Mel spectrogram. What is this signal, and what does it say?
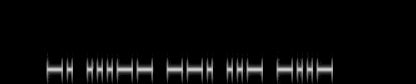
Morse code, heard as a keyed tone, about 24 wpm, 700 Hz. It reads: N3GUX
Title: Speed Racing - USA Call Signs 20wpm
